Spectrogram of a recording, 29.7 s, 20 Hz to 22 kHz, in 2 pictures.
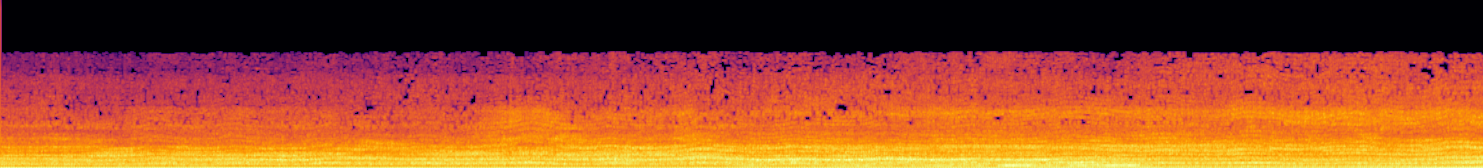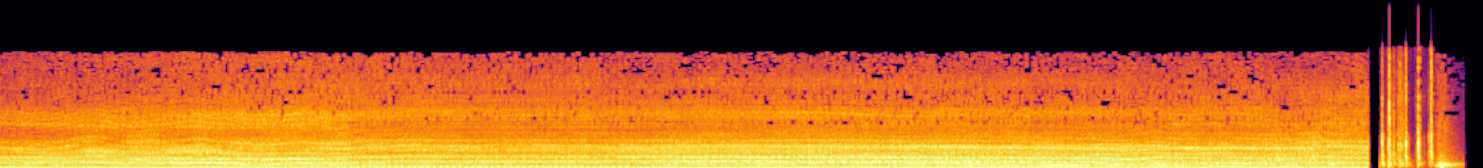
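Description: Fiat 480 tractor's three-cylinder diesel engine running steadily under load while pulling a cultivator through the soil. The sound breaks off abruptly with a few clicks near the end.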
